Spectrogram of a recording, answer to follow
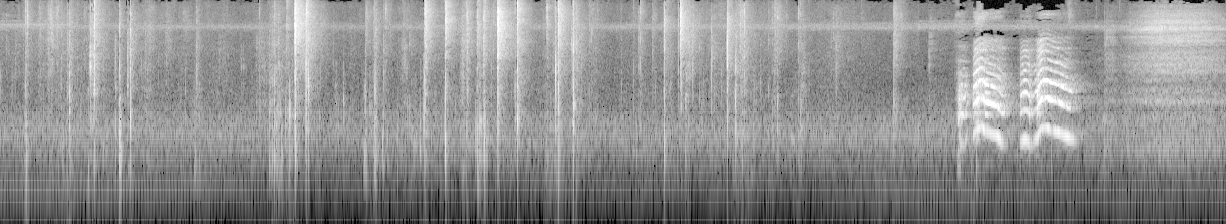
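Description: Dry sticks and dead branches snapping and crackling underfoot as someone runs and scrambles through brush, in irregular sharp cracks. Two short wordless shouts rise and fall near the end.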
